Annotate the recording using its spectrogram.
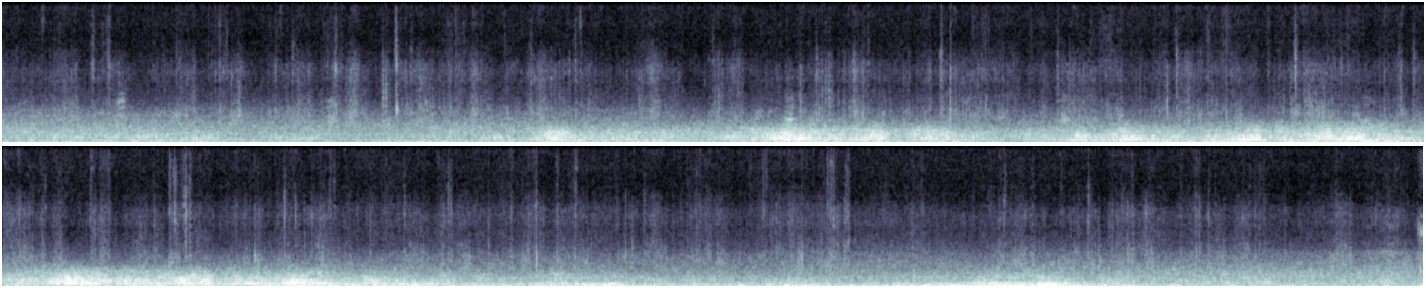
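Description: Uneven outdoor rushing noise that swells and fades, like wind buffeting the phone microphone, with no speech.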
